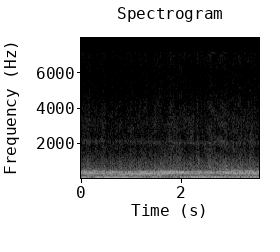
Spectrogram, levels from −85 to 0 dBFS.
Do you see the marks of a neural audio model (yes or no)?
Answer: no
